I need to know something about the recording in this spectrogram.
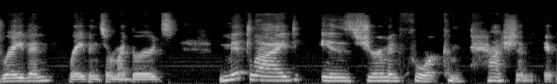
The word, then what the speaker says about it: Mitleid: I said it right, Mitleid, right? You did.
